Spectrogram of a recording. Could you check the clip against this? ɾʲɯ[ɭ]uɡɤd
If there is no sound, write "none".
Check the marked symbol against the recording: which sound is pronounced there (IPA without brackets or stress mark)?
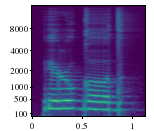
ɭ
